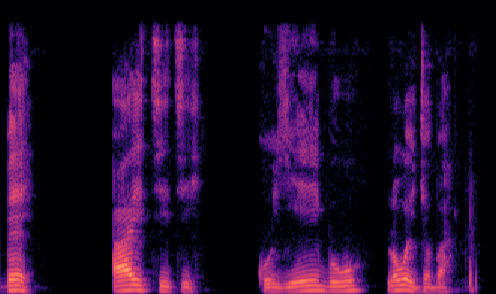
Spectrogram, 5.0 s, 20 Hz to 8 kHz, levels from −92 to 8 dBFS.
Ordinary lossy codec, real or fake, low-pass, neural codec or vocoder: none; real; 7.2 kHz; none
